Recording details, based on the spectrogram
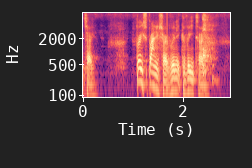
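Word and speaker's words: Cavite: say it had kav kaviti or kaviti kavit kav kavete very Spanish over it kavite I said kavit but because I've been here I know it's kav a decent English breakfast in Duma.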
